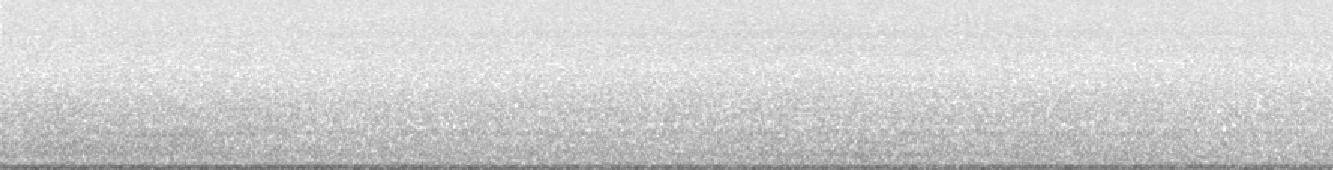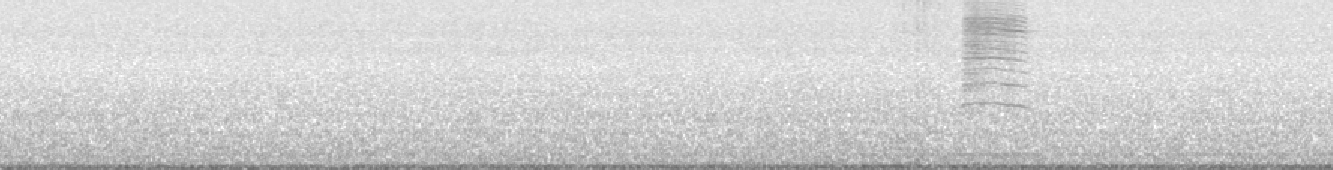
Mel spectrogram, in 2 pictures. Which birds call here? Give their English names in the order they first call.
Gray Catbird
